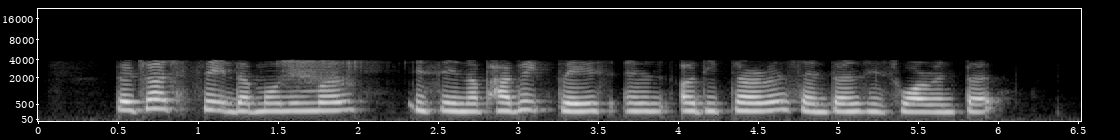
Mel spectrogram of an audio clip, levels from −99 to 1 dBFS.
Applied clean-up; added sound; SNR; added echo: neural mask model DeepFilterNet 3.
